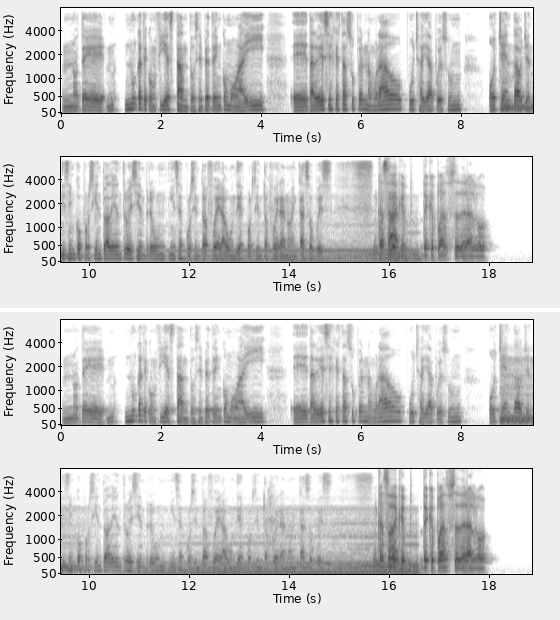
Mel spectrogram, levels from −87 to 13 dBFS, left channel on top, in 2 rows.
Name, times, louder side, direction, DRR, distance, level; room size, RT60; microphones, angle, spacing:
voice 1, 0.0-8.0 8.6-16.3, left 5 dB, 35° left, 0.3 m, -31 dB
sound 1, 8.8-10.2 10.4-16.6, right 4 dB, 80° right, 0.6 m, -35 dB
voice 2, 15.7-16.3 16.6-17.9, right 4 dB, 30° right, 0.4 m, -25 dB
5.2 x 2.8 x 3.6 m
head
